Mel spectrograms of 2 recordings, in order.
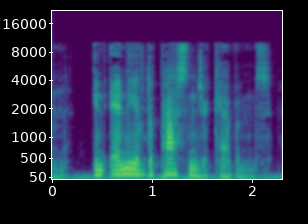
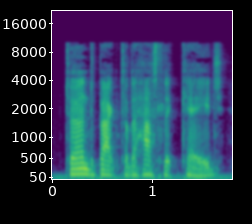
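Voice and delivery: normal talking voice

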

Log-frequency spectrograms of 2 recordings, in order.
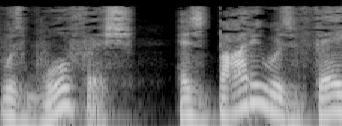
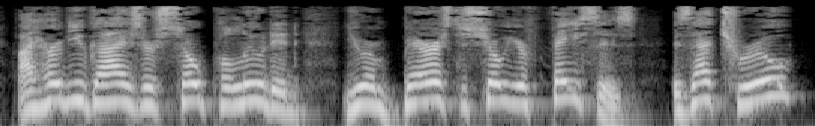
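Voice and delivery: taunting; 11 semitones higher than usual. Acted. Taunting the river gods.

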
